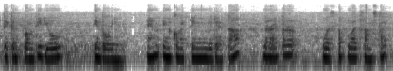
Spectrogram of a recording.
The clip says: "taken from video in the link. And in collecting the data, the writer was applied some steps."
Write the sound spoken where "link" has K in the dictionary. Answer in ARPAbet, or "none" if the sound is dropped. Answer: none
